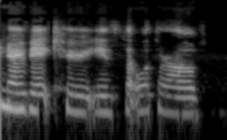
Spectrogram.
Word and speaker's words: Novik: a deadly education by naomi novak or sorry novick i always mispronounce her name um naomi novik who is the author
